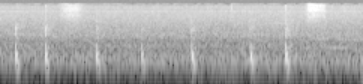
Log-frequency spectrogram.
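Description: Faint taps and ticks of a stylus writing on a tablet screen, about seven short taps in two seconds, with a brief scratch of the tip now and then.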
